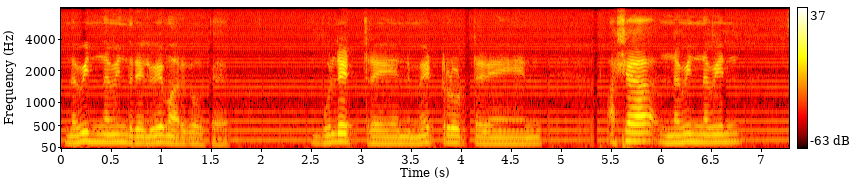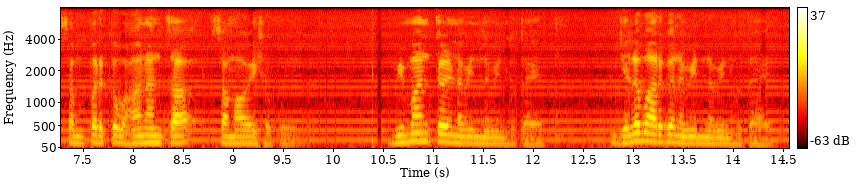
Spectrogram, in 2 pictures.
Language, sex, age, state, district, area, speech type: Marathi, male, 60+, Maharashtra, Thane, urban, spontaneous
